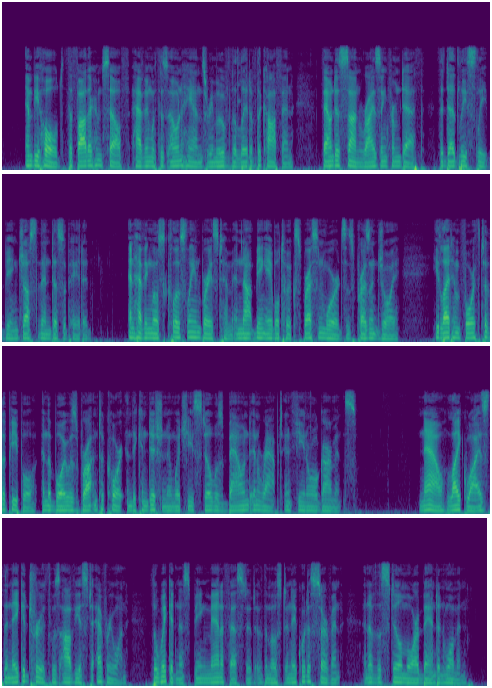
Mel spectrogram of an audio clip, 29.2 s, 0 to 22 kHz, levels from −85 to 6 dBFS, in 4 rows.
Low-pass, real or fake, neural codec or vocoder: 7.2 kHz; real; none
